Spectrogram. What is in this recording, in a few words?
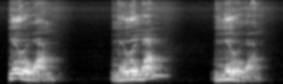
"murawan-", Dhurga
